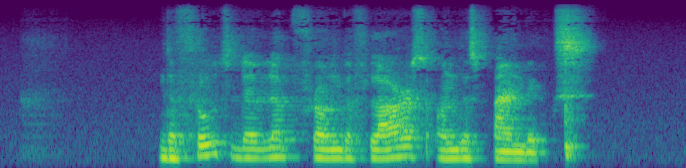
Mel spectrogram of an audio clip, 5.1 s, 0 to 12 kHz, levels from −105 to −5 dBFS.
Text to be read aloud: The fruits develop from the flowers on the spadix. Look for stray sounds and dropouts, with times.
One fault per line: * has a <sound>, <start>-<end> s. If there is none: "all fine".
all fine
